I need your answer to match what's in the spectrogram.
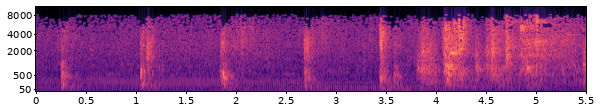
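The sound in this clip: A door is opened carefully in an acted drama: four evenly spaced soft knocks or thumps, then a quicker run of rattling clicks and creaks as it opens.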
